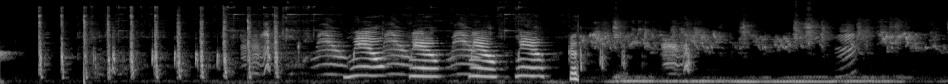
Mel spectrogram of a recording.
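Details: Pet talking parrot: a run of rapid clicks, then a quick series of wavering, meow-like harmonic syllables, ending in harsher screechy notes over a low background hum.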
